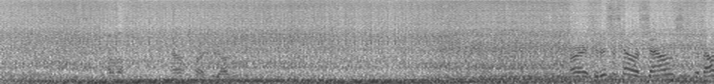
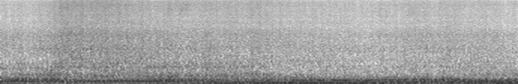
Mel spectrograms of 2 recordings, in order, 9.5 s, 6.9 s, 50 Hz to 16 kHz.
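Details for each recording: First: Datsun 280Z with freshly rebuilt engine, first start, running a little rich, no muffler fitted, not yet at operating temperature: a steady, loud, raw open exhaust bark at idle. Loud exhaust, no muffler. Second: Datsun 280Z on first start after an engine rebuild, running a little rich: a steady, even drone held around 2,000 rpm with no knocks or misses; normal running at raised rpm.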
